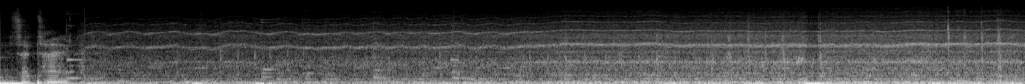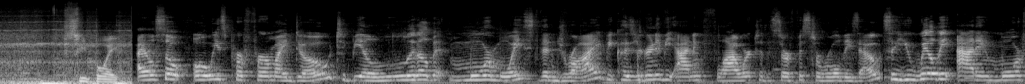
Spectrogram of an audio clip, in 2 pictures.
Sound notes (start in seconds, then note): 0.8 Mixer whirling and kissy sounds while Meemers licks Simon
